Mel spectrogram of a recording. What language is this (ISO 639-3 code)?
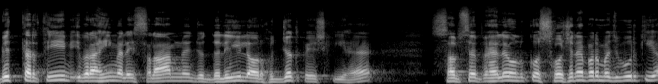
urd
